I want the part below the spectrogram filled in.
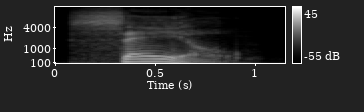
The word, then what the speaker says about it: sail: 第六组，航行 sail sail，那个 L 这个音标符号在字尾的时候要念成欧洲的 O，但舌尖抵上去 O。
